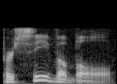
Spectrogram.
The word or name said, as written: perceivable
